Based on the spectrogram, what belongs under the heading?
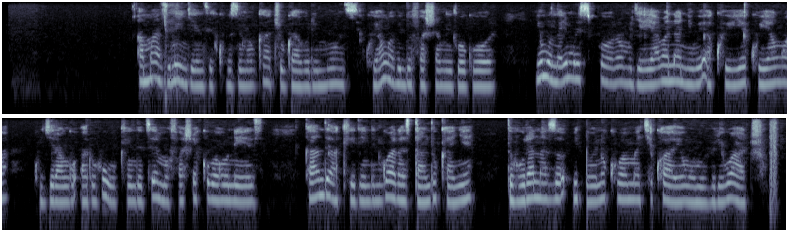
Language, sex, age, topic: Kinyarwanda, female, 18-24, health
